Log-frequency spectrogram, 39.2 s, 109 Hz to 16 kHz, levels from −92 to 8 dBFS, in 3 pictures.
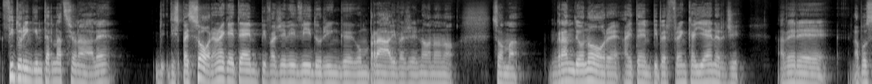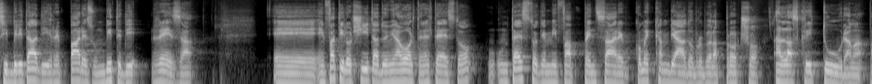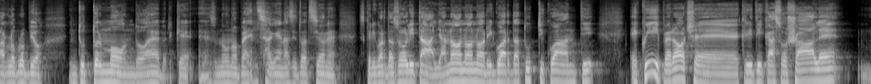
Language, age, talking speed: Italian, 20-39, 140 wpm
